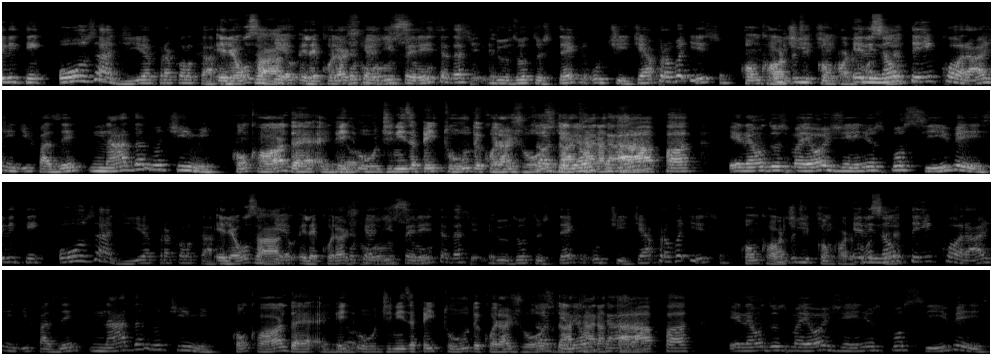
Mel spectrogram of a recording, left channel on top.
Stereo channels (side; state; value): right; quieter; 12.0 dB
